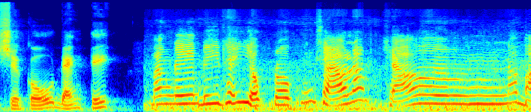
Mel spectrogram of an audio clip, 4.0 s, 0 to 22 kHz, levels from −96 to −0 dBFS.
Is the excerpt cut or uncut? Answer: uncut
